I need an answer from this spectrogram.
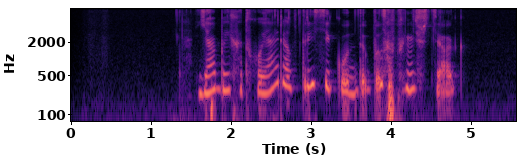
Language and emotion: Russian, positive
